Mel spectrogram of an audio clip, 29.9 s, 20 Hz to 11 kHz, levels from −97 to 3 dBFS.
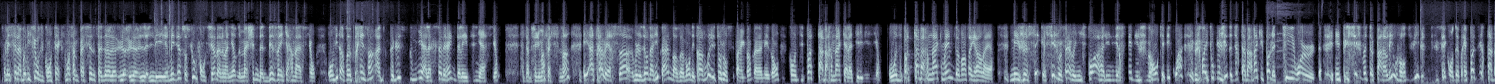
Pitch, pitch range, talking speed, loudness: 215 Hz, 180-255 Hz, 245 wpm, -15 LUFS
